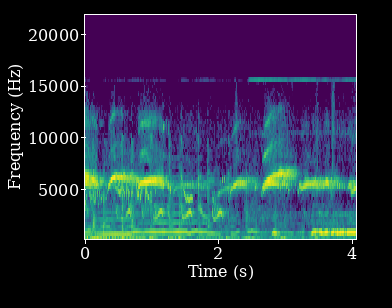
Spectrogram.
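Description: Soft background film music: a single held melody line moving in small steps over low chords that fade out about halfway, with a bird chirping over and over above it.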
